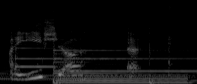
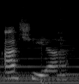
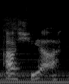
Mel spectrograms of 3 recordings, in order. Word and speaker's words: Ashia: is also an eon as Aisha no Ashia that's how it's pronounced Ashia I said Aisha but um but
